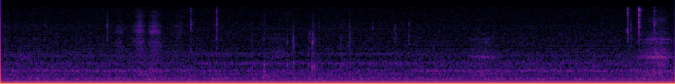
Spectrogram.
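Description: A few scattered clicks of computer keyboard keys being pressed, over a steady low hum.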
